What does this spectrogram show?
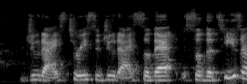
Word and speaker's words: Giudice: Giudice.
